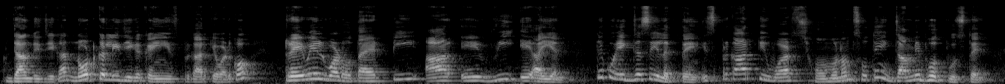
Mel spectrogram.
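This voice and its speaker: A man's voice: high voice, very animated, a little fast. A man with an Indian accent teaching English vocabulary, spelling words out letter by letter and asking his students rhetorical questions. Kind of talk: online vocabulary lesson.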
